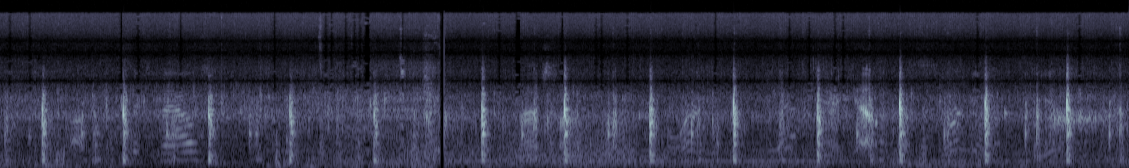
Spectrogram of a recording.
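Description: Boat thumper's rubber mallet knocking on the hull: sharp single knocks, one to two a second at uneven spacing, the device's rhythm for drawing fish under the boat. A low steady hum comes in a few seconds in.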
